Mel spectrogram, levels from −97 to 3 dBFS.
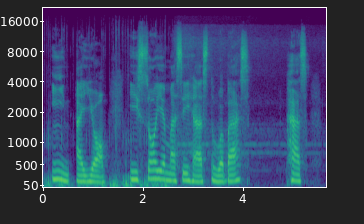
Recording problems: household noises; noticeable; throughout; 20 dB below the speech

